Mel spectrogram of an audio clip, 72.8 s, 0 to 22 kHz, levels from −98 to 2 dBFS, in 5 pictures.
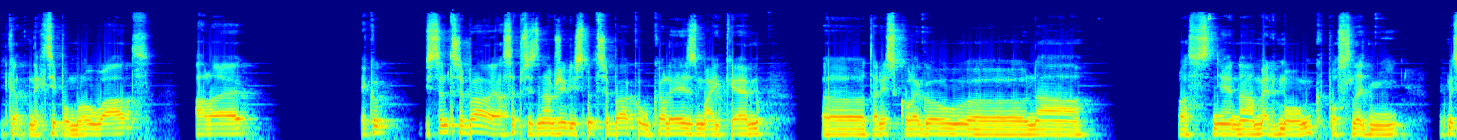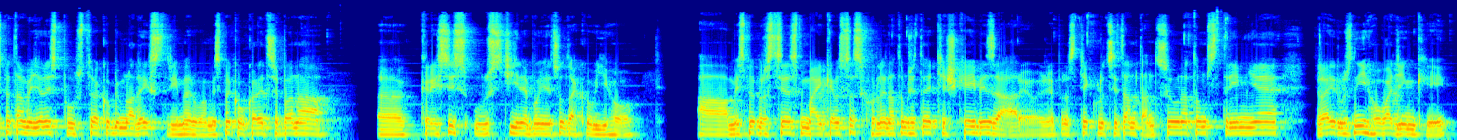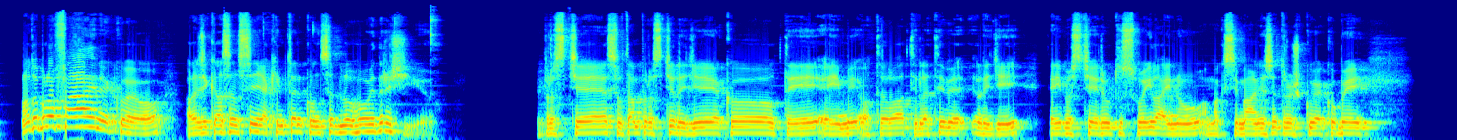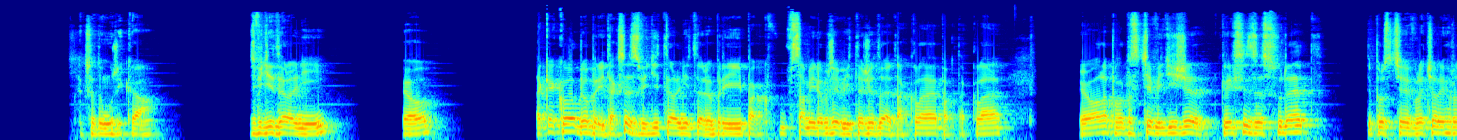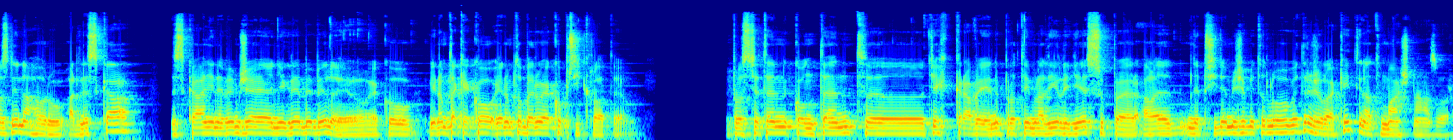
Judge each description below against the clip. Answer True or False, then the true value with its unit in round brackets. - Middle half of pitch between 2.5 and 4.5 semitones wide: True (2.9 semitones)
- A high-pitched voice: False (125 Hz)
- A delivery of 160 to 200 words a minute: True (165 wpm)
